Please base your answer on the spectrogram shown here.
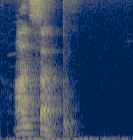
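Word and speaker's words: answer: फिर आगे बढ़ते हैं, साइलेंट डब्लू, डब्लू को भी शांत किया जाता है, देखो आंसर, sword, to, whole, wrist, right, rap, wrinkle, rat, rake, racial, rain, ranch, racial, right और रिगल।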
